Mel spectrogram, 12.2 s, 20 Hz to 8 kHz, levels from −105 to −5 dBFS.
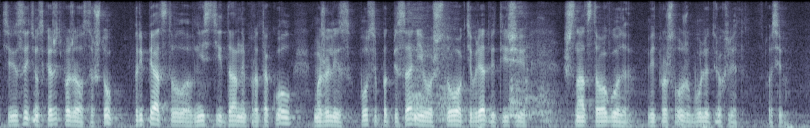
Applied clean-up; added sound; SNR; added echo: none; none; none; none.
